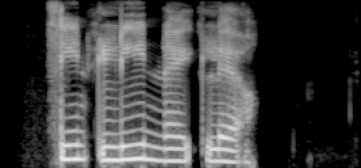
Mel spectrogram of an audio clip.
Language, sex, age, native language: Icelandic, female, 9, Icelandic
